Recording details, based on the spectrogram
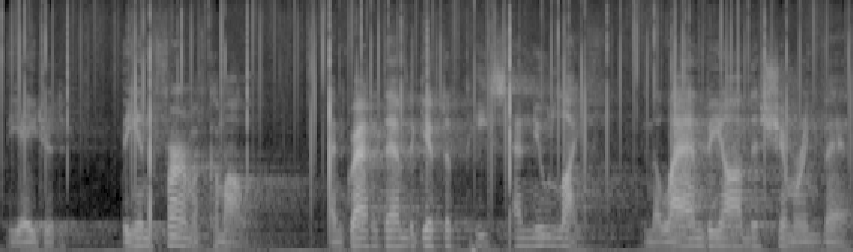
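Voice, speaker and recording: An actor playing an ancient, sorrowful alien creature, stately and formal, with a booming reverb effect, in a 1970s audio drama. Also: male voice, background noise. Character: ancient, solemn, sorrowful alien monster, last of its race. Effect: booming reverb for a telepathic voice. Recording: echoing long reverb.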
